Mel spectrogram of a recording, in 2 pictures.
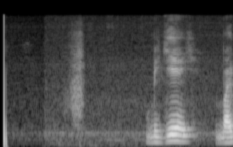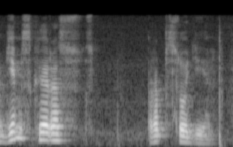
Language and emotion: Russian, neutral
